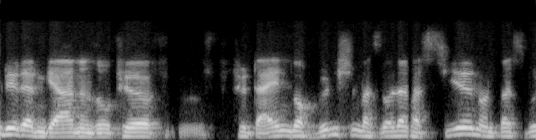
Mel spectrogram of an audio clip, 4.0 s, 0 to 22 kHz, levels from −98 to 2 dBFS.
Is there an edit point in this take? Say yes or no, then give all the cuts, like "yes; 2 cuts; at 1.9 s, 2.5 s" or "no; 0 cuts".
yes; 2 cuts; at 2.2 s, 3.1 s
